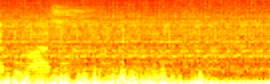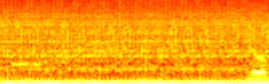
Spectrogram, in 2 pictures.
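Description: A small engine idles unevenly after an air-fuel mixture screw adjustment, its speed rising and then settling into a steady hum. Someone speaks over the engine at the start.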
